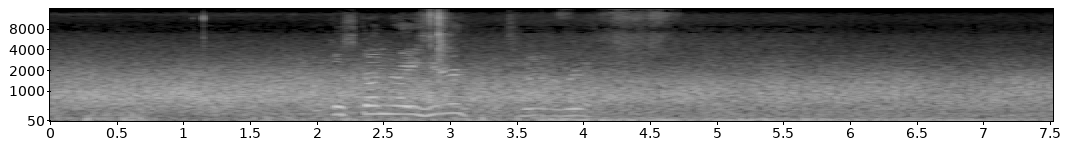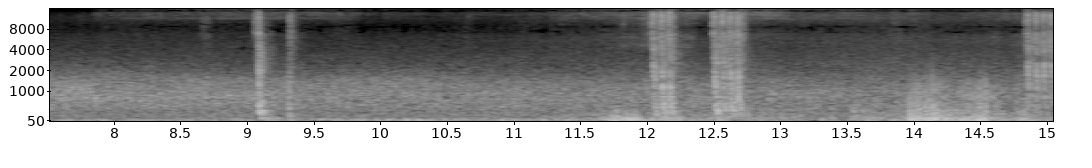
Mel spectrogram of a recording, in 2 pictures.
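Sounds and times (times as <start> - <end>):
roofing stapler clicks: 2.8 - 3.0, 9.0 - 9.5, 12.0 - 12.8
rapid stapling bursts: 9.0 - 9.5, 12.0 - 12.9, 14.8 - 15.0.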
